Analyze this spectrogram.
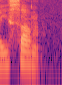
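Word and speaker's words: イサム: わっかいさん、わっかは水、いさん、発音注意してくださいね。むといさむではなくいさん、飲み込むように発音してください。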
